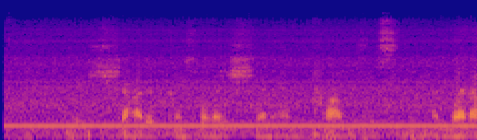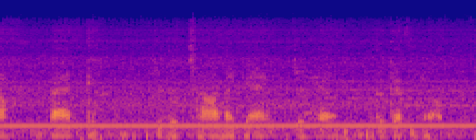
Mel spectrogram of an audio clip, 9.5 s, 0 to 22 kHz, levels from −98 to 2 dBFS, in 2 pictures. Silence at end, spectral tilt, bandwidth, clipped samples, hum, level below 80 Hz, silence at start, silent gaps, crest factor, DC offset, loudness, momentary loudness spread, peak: 0 s; -5.5 dB/octave; 14 kHz; under 0.1%; none; -54 dBFS; 0 s; none; 20 dB; under 0.1%; -36 LUFS; 8 LU; -16 dBFS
